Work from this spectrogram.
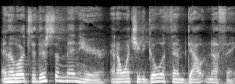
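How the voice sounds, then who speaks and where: A man speaks with an American accent and very wide pitch swings. Audible room echo surrounds the voice. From US West Coast (Costa Mesa, California). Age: 50s. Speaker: pastor. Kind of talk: sermon.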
